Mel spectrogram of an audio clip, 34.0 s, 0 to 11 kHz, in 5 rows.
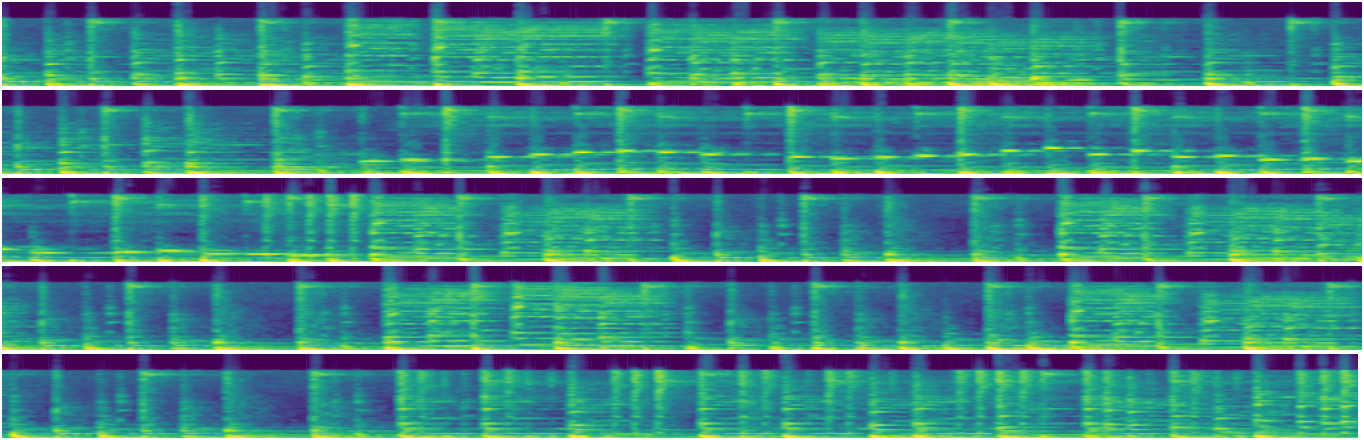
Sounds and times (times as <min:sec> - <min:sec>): Music: 0:00.0 - 0:33.9.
